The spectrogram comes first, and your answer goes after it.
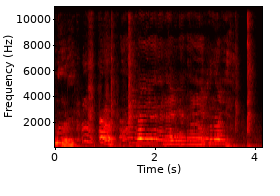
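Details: Azula, a pit bull, reacts to a dog heard outside with a long, drawn-out harmonic whine that sags slightly in pitch over about two seconds, with a person talking before and after.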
